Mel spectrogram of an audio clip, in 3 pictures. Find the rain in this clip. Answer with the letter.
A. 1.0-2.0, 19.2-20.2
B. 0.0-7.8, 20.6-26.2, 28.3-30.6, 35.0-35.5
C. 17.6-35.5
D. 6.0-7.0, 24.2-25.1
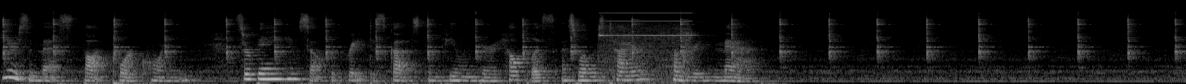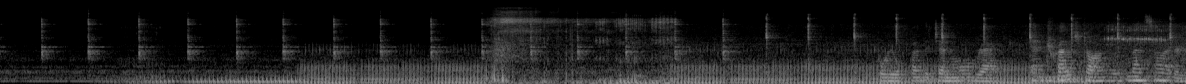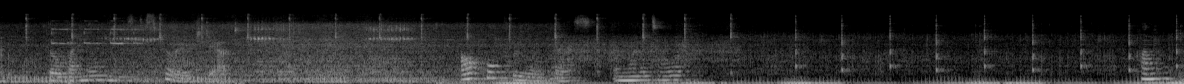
C.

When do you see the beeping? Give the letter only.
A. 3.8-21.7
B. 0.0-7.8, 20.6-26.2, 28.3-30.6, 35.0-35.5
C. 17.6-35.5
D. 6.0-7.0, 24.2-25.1
D.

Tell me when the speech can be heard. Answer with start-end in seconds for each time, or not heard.
0.0-7.8, 20.6-26.2, 28.3-30.6, 35.0-35.5.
